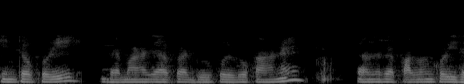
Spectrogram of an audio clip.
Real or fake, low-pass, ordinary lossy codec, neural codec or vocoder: real; 7.2 kHz; AAC, 16 kbps; none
